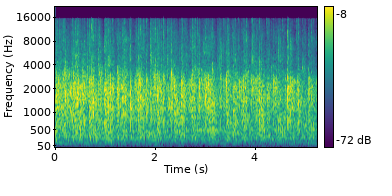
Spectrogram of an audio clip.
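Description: A crowd at a church sermon claps steadily for about five seconds after the preacher calls for it. It is a dense, even wash of many hands with no pauses, and no one speaks over it.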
